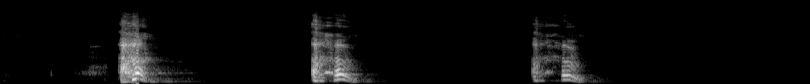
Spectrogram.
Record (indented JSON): {
  "three_cough_length": "8.1 s",
  "three_cough_amplitude": 32768,
  "three_cough_signal_mean_std_ratio": 0.22,
  "survey_phase": "beta (2021-08-13 to 2022-03-07)",
  "age": "65+",
  "gender": "Male",
  "wearing_mask": "No",
  "symptom_cough_any": true,
  "symptom_sore_throat": true,
  "smoker_status": "Ex-smoker",
  "respiratory_condition_asthma": false,
  "respiratory_condition_other": false,
  "recruitment_source": "Test and Trace",
  "submission_delay": "1 day",
  "covid_test_result": "Positive",
  "covid_test_method": "RT-qPCR",
  "covid_ct_value": 18.2,
  "covid_ct_gene": "ORF1ab gene",
  "covid_ct_mean": 18.9,
  "covid_viral_load": "620000 copies/ml",
  "covid_viral_load_category": "Low viral load (10K-1M copies/ml)"
}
